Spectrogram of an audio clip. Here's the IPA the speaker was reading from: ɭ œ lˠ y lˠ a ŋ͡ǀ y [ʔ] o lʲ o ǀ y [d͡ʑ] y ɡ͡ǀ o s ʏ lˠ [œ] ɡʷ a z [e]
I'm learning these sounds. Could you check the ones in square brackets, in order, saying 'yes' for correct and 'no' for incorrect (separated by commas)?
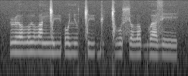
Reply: yes, no, yes, yes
